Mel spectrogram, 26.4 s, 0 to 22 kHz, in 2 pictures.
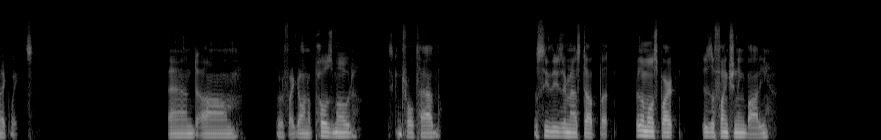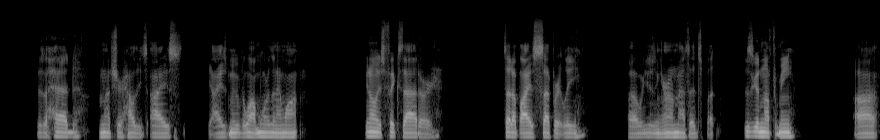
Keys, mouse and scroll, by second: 1.7 middle click, 2.3 middle click, 4.1 ctrl+Tab, 4.5 click, 5.1 r, 6.1 click, 6.5 r, 7.3 middle click, 7.7 click, 7.8 r, 8.2 middle click, 9.0 click, 9.1 scroll up 3, 9.6 middle click, 9.7 r, 10.2 click, 11.1 right click, 11.1 click, 11.3 r, 12.2 click, 12.8 right click, 12.8 click, 13.0 r, 13.1 r, 13.9 middle click, 14.4-16.5 drag, 14.6 r, 14.8 r, 19.0 middle click, 19.5-21.1 drag, 19.9 r, 20.0 r, 22.0 middle click, 22.5 click, 23.0 r, 23.2 r, 24.8-25.8 shift+middle drag, 25.8-26.4 drag.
